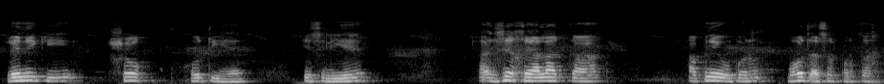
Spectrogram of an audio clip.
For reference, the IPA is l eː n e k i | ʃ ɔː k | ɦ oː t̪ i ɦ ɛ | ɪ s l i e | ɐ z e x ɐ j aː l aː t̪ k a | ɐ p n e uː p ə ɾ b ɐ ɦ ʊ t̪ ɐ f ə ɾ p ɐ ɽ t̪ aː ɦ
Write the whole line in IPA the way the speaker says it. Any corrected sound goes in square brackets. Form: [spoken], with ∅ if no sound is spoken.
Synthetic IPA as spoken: l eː n e k i | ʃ ɔː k | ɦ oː t̪ i ɦ ɛ | ɪ s l i e | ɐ [s] e x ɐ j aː l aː t̪ k a | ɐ p n e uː p ə ɾ b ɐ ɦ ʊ t̪ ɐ [s] ə ɾ p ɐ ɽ t̪ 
